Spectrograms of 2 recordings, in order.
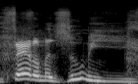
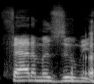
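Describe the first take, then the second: First: It is said in a Kermit the Frog voice. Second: It is said in the speaker's normal voice.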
